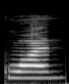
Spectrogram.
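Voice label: "guān", Mandarin Chinese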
